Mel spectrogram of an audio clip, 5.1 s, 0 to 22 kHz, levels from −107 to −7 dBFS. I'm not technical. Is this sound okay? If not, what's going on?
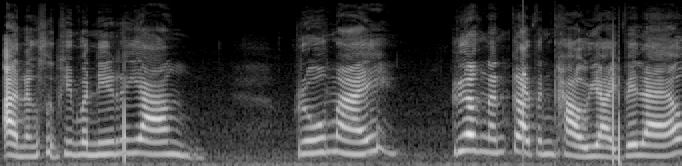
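No, there are a few glitches in this speech clip, though they're all very short.

The first kind is a loud pop. At about 0.93 to 0.95 s there's a single sharp pop, much louder than the speech, and at about 4.60 to 4.67 s there are two pops in quick succession. The speech carries on underneath each time. These are most likely electrical jolts getting into the signal, the kind you'd get from a cable being bumped, a switch flicking or a static spark.

The second kind is damaged data in a compressed stream, at about 3.93 s. It's a tiny chirp or blip. A bit of the compressed audio file got scrambled, so the player stumbled over that spot and had to hunt for the next part it could read.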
